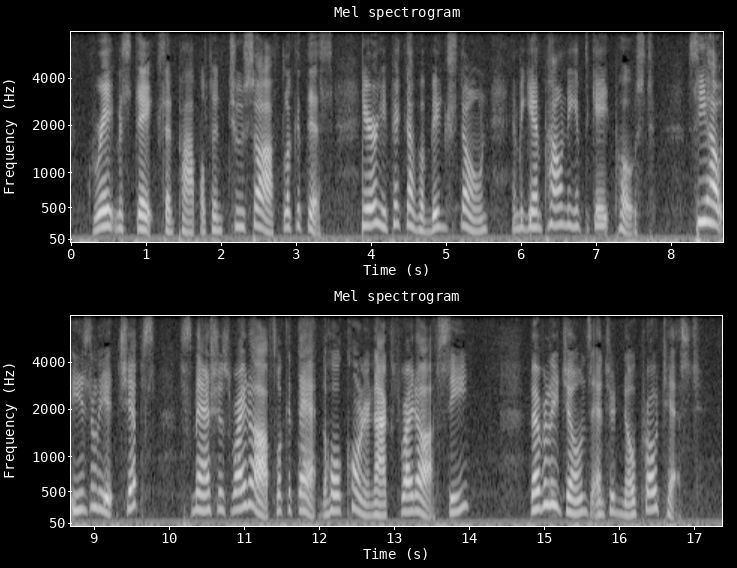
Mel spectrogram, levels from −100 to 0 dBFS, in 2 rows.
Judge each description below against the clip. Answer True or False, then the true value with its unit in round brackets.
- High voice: True (220 Hz)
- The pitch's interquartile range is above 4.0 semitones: True (4.4 semitones)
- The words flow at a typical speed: True (160 wpm)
